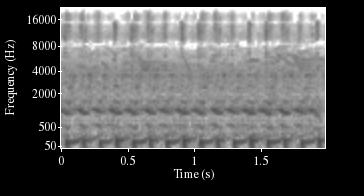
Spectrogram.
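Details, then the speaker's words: Abandoned OMC Mustang 345 skid loader, four-cylinder engine cranked via push-button starter: slow, uneven cranking with soft boop-boop thumps and no firing, same on all four cylinders instead of a crisp thump; low compression. "you hear how it goes that's what I mean by low compression it's doing that on every single cylinder all four of them that boop boop boop means it's just not building any compression"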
